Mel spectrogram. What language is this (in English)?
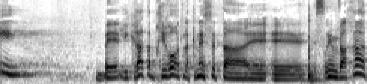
Hebrew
